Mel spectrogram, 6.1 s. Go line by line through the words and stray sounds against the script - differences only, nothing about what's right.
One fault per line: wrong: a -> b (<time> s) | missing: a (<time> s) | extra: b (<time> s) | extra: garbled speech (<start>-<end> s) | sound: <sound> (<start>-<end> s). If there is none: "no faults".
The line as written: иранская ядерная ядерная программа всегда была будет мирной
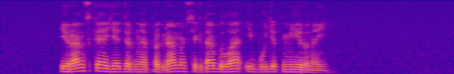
missing: ядерная (2.0 s)
extra: и (3.2 s)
